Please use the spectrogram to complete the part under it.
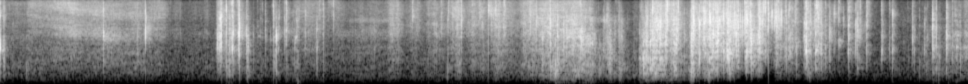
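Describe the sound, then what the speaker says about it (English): Transfer tape peeled off an applied vinyl graphic on a board, giving crackling, crinkling bursts that come and go across the stretch, louder in later pulls, with no talking. "So we can now go ahead and remove the transfer tape."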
